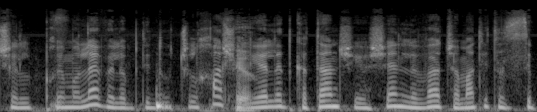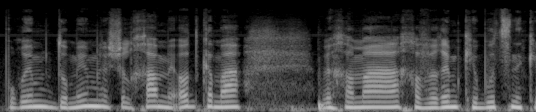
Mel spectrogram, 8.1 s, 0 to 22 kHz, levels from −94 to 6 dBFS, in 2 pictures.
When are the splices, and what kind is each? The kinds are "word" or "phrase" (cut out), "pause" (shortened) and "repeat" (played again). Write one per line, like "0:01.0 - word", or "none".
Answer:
none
